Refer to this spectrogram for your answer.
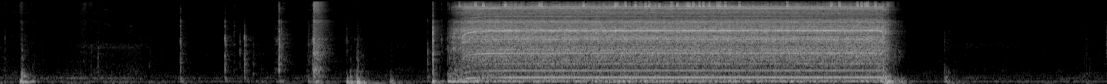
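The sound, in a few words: repaired Makita 18V cordless drill running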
